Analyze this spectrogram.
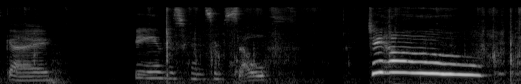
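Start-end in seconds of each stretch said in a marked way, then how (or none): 3.7-5.1 higher and louder name cry; excited shout. Real, not acted. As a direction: shout his name with joy. Sees photocard, yells name.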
